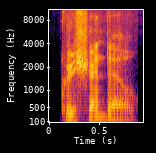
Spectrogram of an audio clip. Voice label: "crescendo", American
